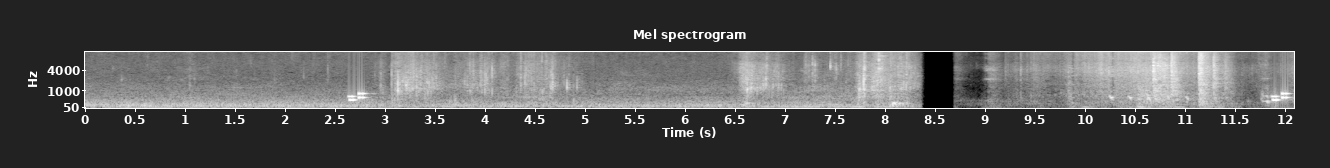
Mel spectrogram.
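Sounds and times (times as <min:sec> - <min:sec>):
plastic bag rustling: 0:02.9 - 0:05.2, 0:06.5 - 0:08.4, 0:09.2 - 0:11.9.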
